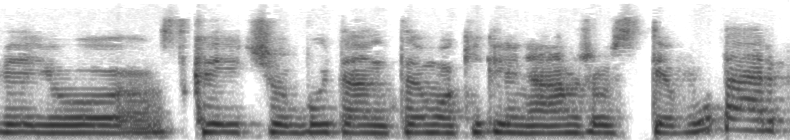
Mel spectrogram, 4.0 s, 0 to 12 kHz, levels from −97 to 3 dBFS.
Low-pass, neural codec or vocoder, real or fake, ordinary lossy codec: 10.8 kHz; vocoder, 44.1 kHz, 128 mel bands every 512 samples, BigVGAN v2; fake; MP3, 48 kbps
